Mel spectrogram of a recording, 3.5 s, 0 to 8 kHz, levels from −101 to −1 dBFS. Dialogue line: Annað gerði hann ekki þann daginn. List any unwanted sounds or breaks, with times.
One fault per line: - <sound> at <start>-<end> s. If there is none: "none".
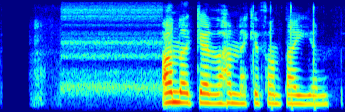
none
